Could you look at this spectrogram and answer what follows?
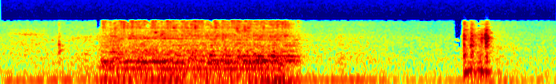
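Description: Water kefir grains are rinsed under running water, with a steady two-second gush of flowing water, then a quieter stretch and a brief splash near the end.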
